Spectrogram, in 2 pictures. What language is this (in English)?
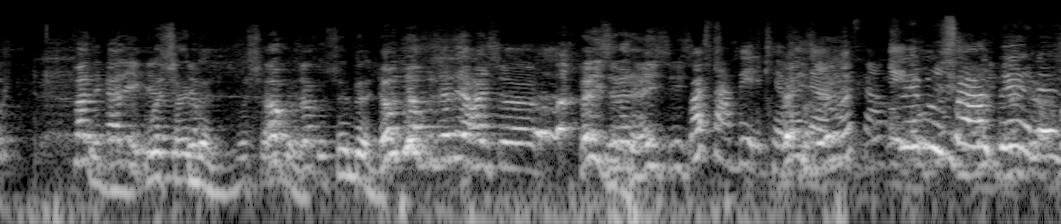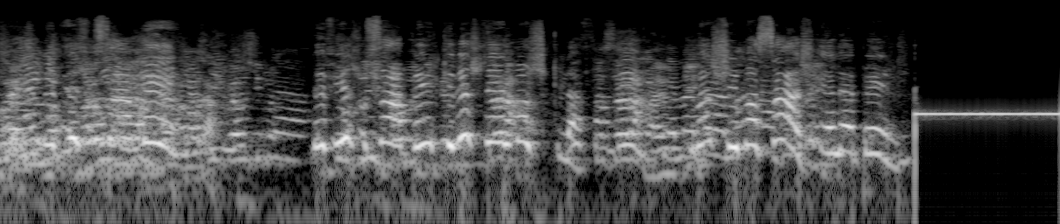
Arabic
